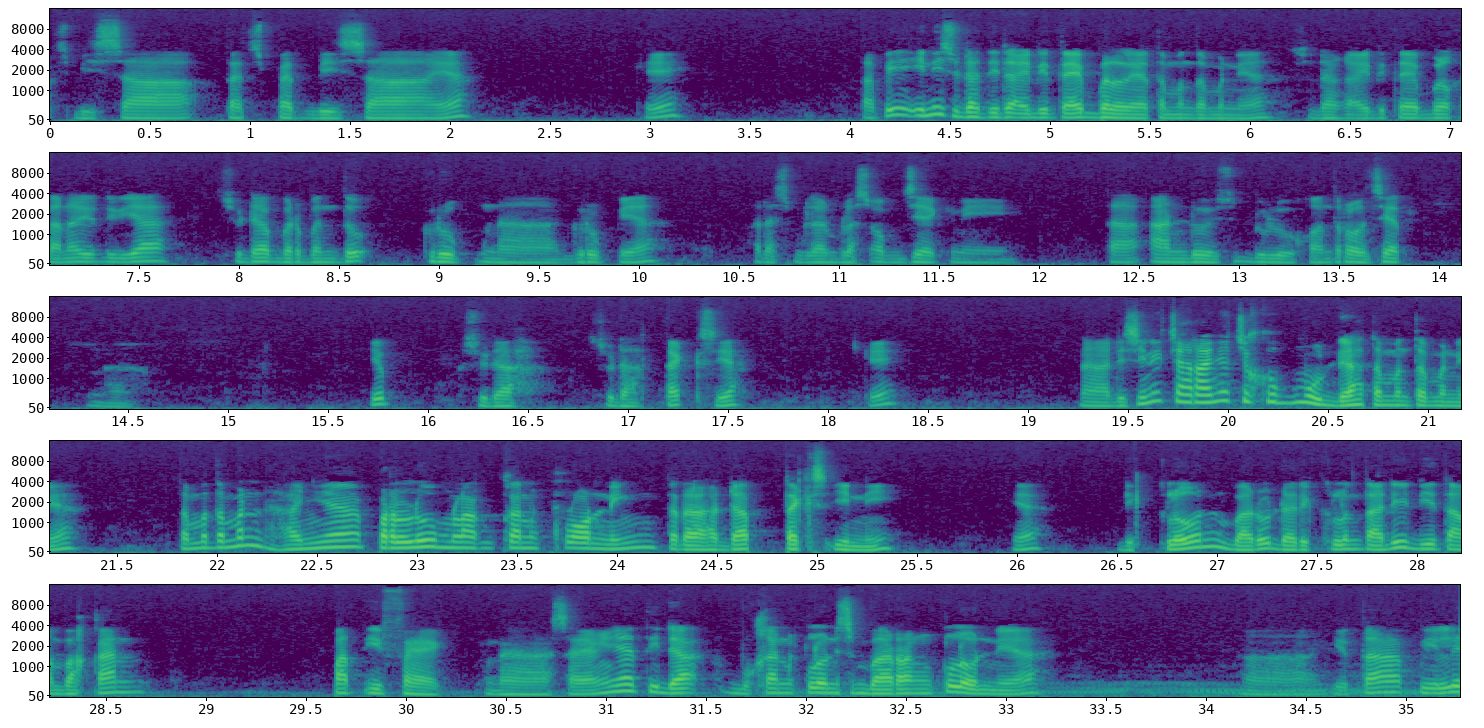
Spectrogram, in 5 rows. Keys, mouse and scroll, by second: 6.0 click, 13.7 ctrl+z, 14.7 click, 33.4 click.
